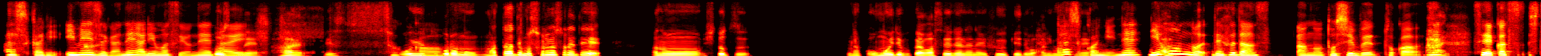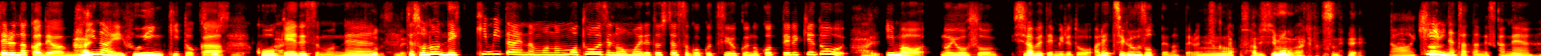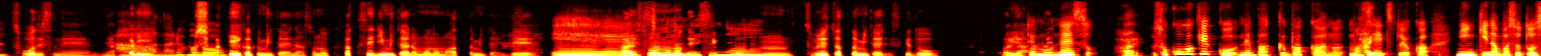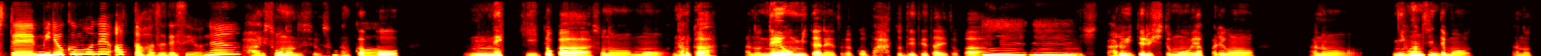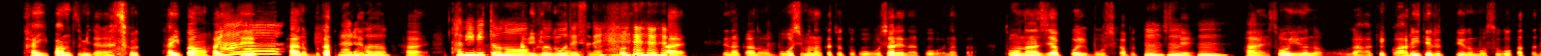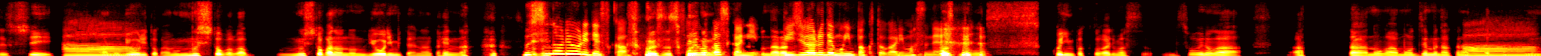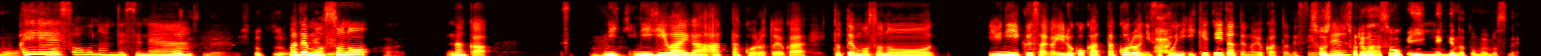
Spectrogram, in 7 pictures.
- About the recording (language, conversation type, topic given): Japanese, podcast, 忘れられない風景に出会ったときのことを教えていただけますか？
- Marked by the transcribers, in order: "雰囲気" said as "ふいんき"; laughing while speaking: "ありますね"; laughing while speaking: "やつを"; laugh; laugh; laughing while speaking: "そうです"; unintelligible speech; laugh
